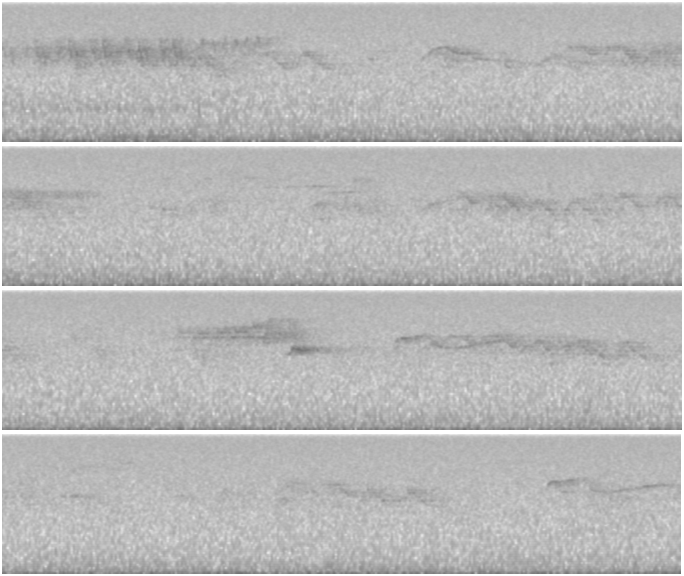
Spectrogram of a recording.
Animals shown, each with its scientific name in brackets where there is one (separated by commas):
Pine Warbler (Setophaga pinus), Veery (Catharus fuscescens), Chestnut-sided Warbler (Setophaga pensylvanica), Black-throated Green Warbler (Setophaga virens), Eastern Wood-Pewee (Contopus virens), Ovenbird (Seiurus aurocapilla), Black-throated Blue Warbler (Setophaga caerulescens)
